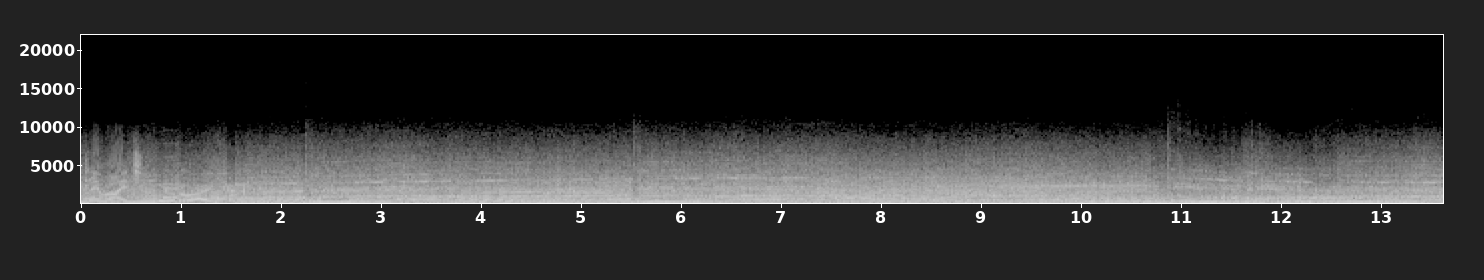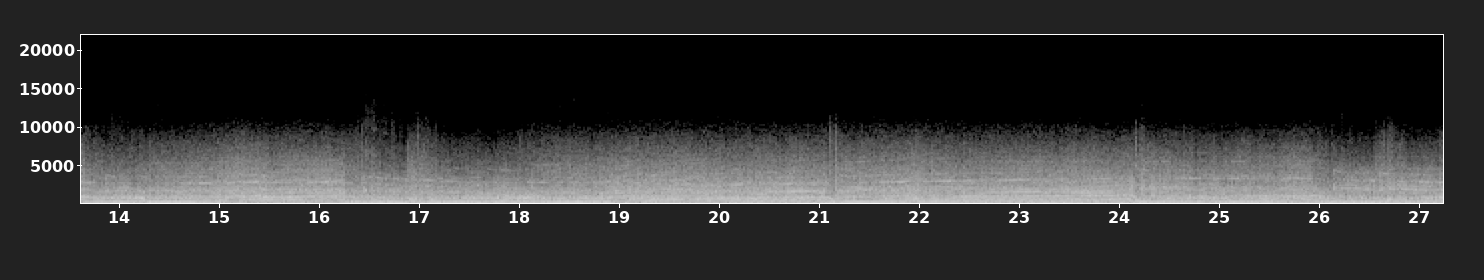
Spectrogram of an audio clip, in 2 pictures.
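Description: A racing car engine roars through loudspeakers, rising and falling in pitch as gears change.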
